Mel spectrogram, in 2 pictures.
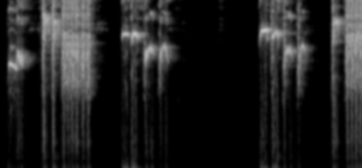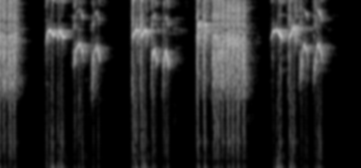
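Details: Cucak cungkok giving coarse 'nyerecet' variation phrases as master material for other songbirds. A regular series of short phrases, each a sharp high whistle and a dense scratchy buzz, repeated roughly every second.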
